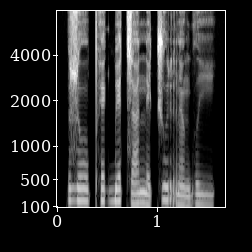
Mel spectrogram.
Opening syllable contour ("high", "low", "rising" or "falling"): high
